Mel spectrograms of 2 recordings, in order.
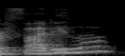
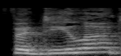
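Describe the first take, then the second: First: Fadila said FAH-dee-la, with a questioning rise; FAH-dee-la, asking if that's right; alternative pronunciation. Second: Fadila said fuh-DEE-la; tentative Fadila, first syllable light; first try at a name. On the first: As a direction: offer Fadila with a fuller FAH at the start. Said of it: "did I say that correctly, or". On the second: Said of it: "did I say that correctly". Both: Shown as a demonstration.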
